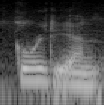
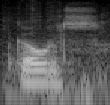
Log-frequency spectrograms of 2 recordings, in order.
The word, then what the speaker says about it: Gouldian: And a fun fact, the Gouldian finches are actually called Gouldian and not Golds, as it's very common in Denmark to mispronounce.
